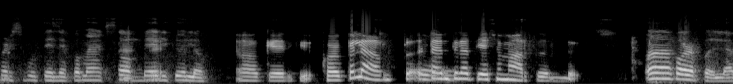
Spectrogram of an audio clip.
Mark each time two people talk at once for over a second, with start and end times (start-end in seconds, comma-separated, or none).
none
